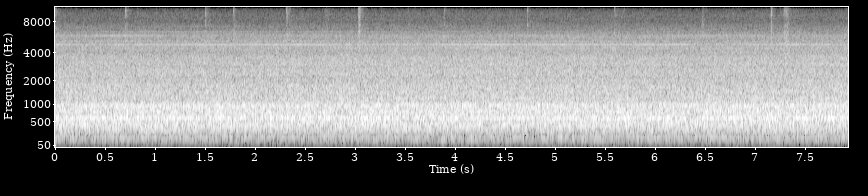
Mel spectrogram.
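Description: CC 203 diesel-electric locomotive standing still with its engine idling, a loud, steady, fan-like rushing hum with a faint high whine over it.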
